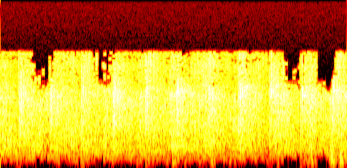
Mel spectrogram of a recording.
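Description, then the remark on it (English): An audience clapping their hands together in praise to God in a steady, dense wash of applause, many overlapping claps forming a continuous bright patter with no voices standing out. “Would you clap your hands unto him right now and give him praise?”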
